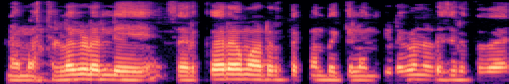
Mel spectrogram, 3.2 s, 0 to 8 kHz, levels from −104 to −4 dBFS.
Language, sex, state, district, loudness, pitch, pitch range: Kannada, male, Karnataka, Bijapur, -16 LUFS, 155 Hz, 150-165 Hz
